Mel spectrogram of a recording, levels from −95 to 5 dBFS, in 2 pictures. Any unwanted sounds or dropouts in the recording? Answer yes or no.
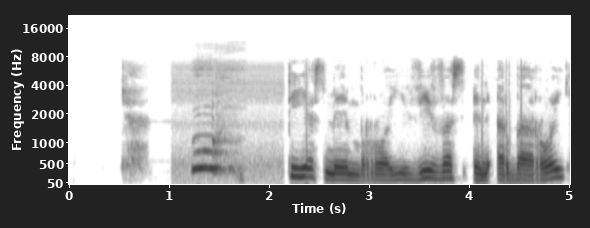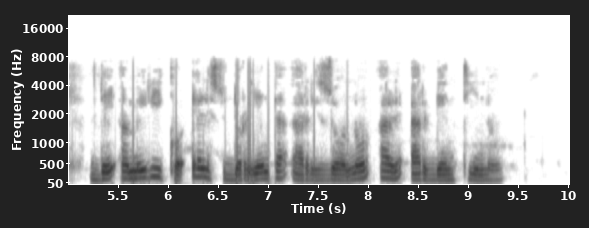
yes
